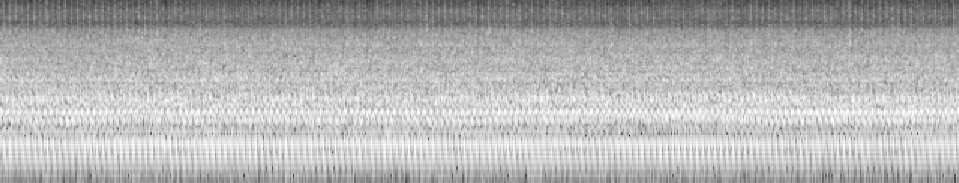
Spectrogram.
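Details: Briggs & Stratton V-twin on a free Poulan Pro (Craftsman) riding mower, running loud with a rough, uneven, rich stumble; carb flooding heavily, fuel pouring in, needle and seat gone (fuel pump not suspected), carb to be replaced.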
